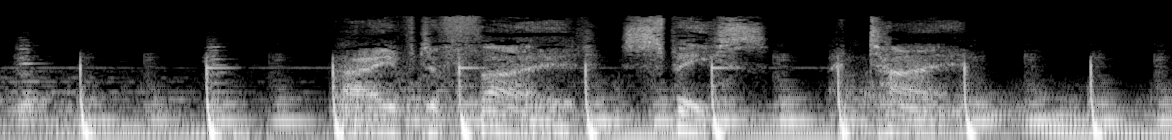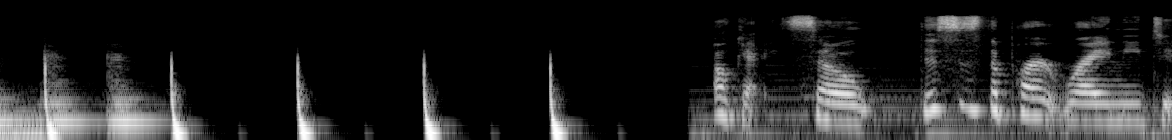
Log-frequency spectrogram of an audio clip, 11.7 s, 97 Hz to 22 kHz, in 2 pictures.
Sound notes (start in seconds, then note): 2.0 ominous Man Voice; 4.9 ominous music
